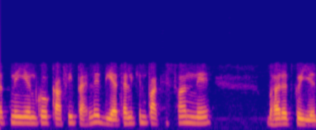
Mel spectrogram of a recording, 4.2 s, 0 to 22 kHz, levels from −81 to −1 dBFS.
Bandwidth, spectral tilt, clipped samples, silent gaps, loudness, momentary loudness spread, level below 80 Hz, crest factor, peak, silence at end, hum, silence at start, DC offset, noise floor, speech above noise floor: 3.7 kHz; -10 dB/octave; under 0.1%; none; -25 LUFS; 5 LU; -78 dBFS; 20 dB; -6 dBFS; 0 s; none; 0 s; under 0.1%; -59 dBFS; 34 dB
